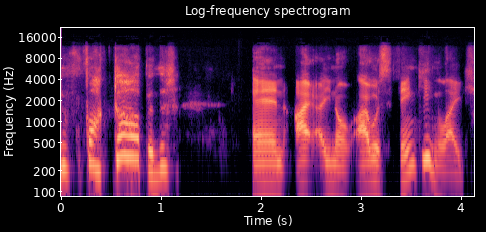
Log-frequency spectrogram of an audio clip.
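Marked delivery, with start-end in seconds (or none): 0.0-0.9 put-on screaming, higher and louder. Imitating a parent at their kid's missed free throw: imitating a parent screaming. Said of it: "screaming at 'em".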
